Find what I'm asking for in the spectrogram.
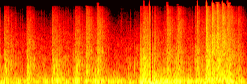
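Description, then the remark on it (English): Loud machine gun fire rattles in rapid, steady bursts at a hillside shooting range, aimed at a papier-mâché duck full of black powder, with a heavier boom partway through and the shots echoing outdoors. No one speaks. “At the beginning of Saturday's afternoon session, all the shooters have their sights set on a papier-mâché duck full of black powder.”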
